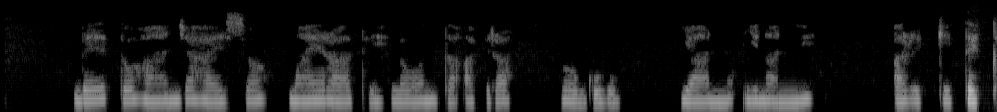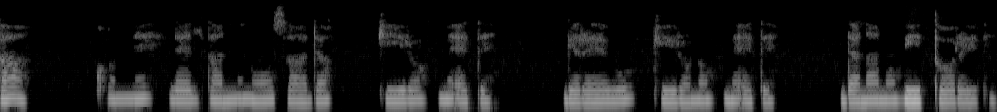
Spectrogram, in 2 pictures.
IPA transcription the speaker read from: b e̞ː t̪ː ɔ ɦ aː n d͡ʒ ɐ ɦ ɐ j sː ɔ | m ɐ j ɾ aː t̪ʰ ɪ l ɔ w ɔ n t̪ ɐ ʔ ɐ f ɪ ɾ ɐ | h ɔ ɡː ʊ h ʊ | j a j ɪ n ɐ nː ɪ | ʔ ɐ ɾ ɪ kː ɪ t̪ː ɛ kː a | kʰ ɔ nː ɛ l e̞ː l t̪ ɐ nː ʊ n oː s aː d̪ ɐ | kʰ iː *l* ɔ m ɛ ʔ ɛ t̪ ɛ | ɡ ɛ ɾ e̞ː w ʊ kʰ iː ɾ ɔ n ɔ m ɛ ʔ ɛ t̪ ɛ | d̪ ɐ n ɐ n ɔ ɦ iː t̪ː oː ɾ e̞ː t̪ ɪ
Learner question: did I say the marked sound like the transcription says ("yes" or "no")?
no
